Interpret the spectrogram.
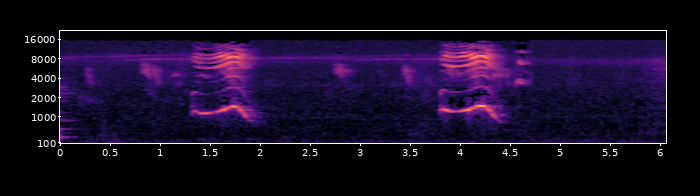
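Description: Asian koel calling twice, about two and a half seconds apart. Each call is a short hooting note that rises and then drops away at its end.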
